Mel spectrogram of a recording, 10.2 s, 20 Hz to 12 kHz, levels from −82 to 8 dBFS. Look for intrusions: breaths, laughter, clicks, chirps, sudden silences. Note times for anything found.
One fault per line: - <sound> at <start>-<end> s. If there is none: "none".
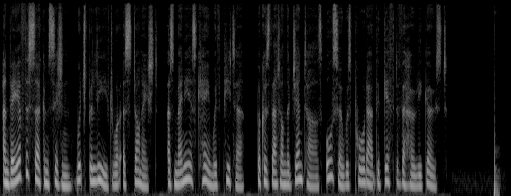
- tap at 9.9-10.0 s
